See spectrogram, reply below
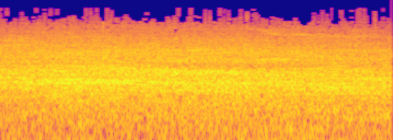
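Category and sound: crowd, crowd cheering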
